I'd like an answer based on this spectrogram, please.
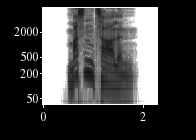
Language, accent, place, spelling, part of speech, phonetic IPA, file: German, Germany, Berlin, Massenzahlen, noun, [ˈmasn̩ˌt͡saːlən], De-Massenzahlen.ogg
- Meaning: plural of Massenzahl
